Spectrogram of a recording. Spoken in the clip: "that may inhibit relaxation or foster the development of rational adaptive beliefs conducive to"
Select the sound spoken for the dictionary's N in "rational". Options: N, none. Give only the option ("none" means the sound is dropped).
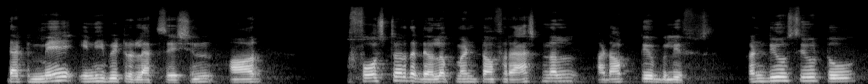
N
